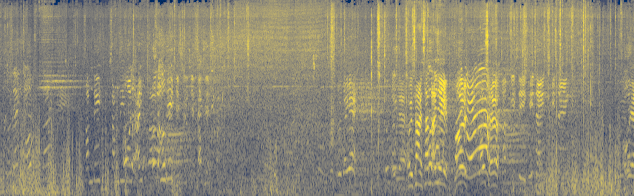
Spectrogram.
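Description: Young men shout to each other outdoors during a game.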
